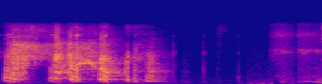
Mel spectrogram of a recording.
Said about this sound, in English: Uh, pardon the coughing.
